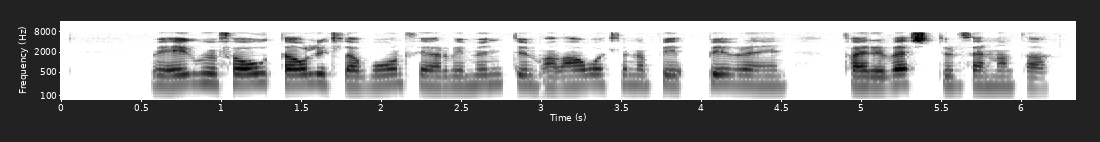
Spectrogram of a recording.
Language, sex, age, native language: Icelandic, female, 50-59, Icelandic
